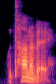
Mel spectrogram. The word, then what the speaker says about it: Watanabe: But the thing I don't understand is I am like 95% sure Momo's last name is pronounced Watanabe.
